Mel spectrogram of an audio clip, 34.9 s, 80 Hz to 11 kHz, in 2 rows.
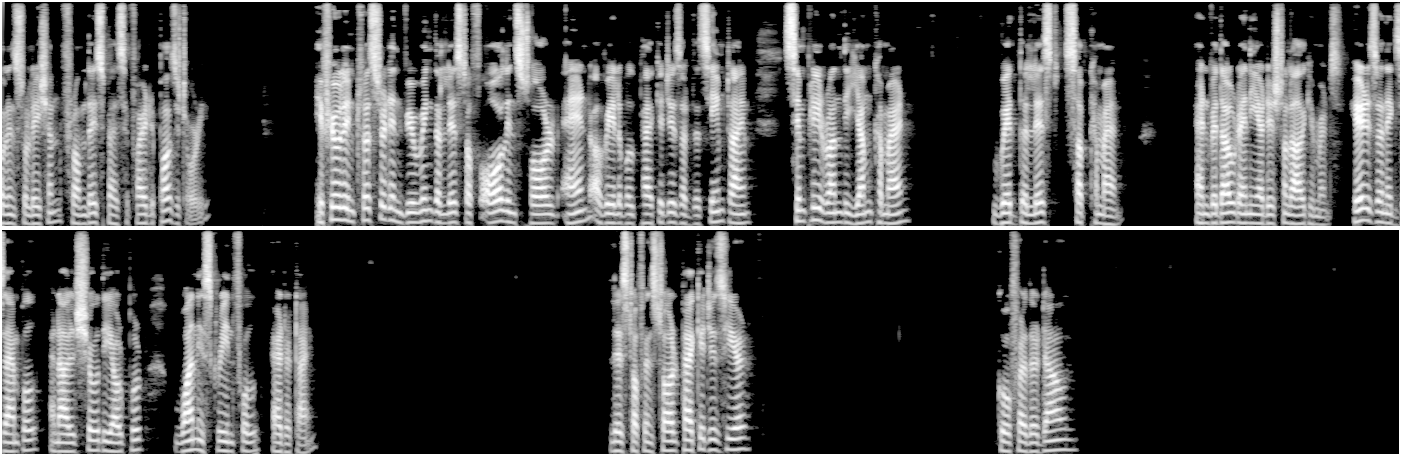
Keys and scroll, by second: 11.8 space, 27.3 space, 28.8 space, 31.9 space.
